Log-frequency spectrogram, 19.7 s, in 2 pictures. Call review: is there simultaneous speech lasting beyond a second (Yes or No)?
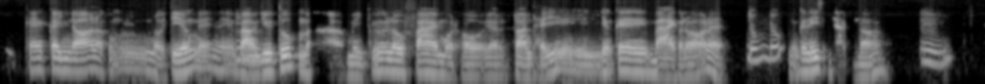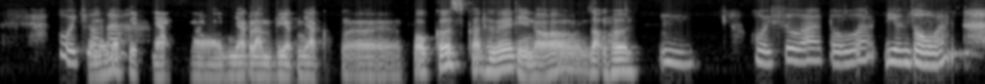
No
